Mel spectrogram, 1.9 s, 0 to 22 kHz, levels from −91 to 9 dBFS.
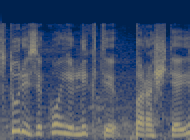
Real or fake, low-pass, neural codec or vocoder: real; 10.8 kHz; none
